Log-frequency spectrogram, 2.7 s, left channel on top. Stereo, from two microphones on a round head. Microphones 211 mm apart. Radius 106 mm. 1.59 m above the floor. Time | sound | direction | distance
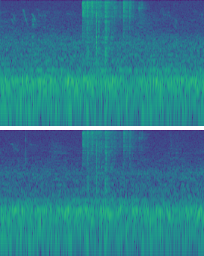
1.1 | a dropped coin | 40° left (ahead or behind) | 5 m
